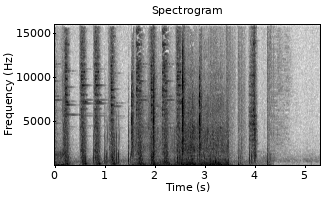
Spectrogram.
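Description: Sword strikes land in quick succession.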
